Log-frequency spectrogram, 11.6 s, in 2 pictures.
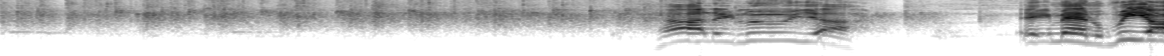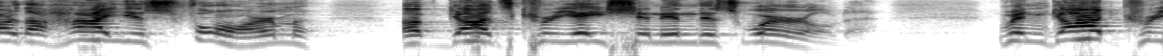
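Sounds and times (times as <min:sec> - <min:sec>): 
audience clapping hands: 0:00.0 - 0:05.5
speech: 0:03.3 - 0:04.4, 0:05.1 - 0:10.1, 0:10.8 - 0:11.6.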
